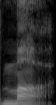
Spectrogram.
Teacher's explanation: a quick unstressed vowel sound like the a in sofa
